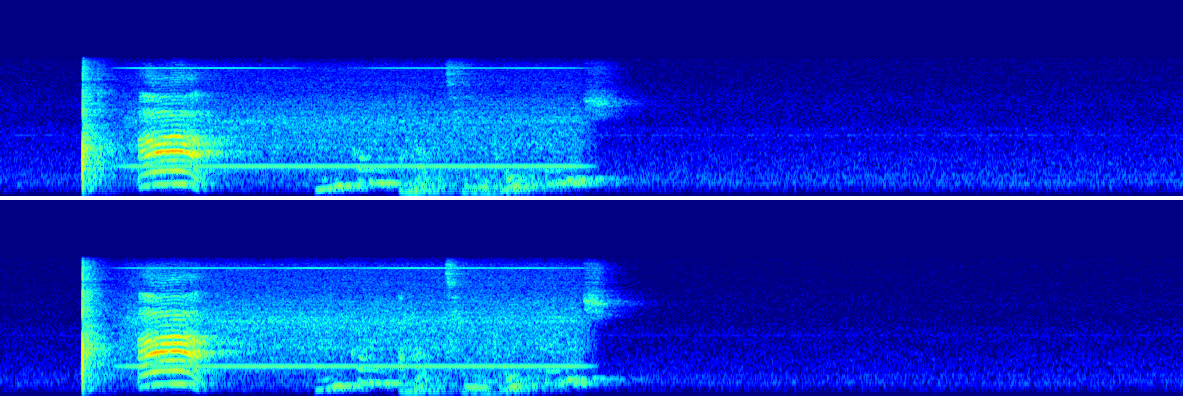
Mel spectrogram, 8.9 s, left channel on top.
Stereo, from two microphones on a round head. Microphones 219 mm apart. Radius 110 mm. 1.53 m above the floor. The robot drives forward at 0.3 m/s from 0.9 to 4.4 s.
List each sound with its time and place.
0.6 s a scream: 30° right (ahead or behind), 0.7 m; by 1.6 s 25° right (ahead or behind), 0.9 m
2.3 s a woman speaking: 90° right, 6 m; by 4.6 s 85° right, 6 m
